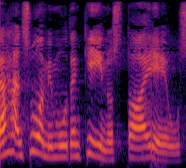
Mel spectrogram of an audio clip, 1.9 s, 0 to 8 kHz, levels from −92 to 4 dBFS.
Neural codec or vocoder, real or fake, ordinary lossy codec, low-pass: none; real; none; none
